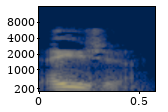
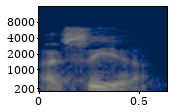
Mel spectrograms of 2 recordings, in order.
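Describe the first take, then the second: First: The name sounds like the continent Asia. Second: The name has an extra syllable before the end. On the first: The speaker calls it wrong. "I would pronounce it Asia" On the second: The speaker calls it right. "the proper pronunciation is Asiya"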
